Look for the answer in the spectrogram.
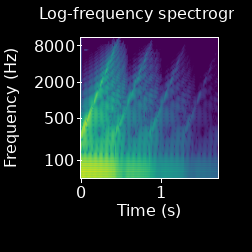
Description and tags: wah synth sound mad with Alsa Modular Synth
synth, wah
